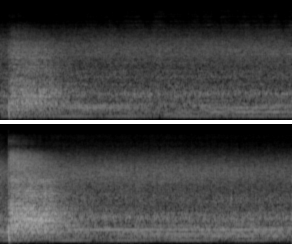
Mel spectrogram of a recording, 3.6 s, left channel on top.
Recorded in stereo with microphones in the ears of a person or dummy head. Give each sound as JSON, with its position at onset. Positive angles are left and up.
{"t": 0.1, "sound": "an explosion", "side_deg": -60, "distance_m": 1.5}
